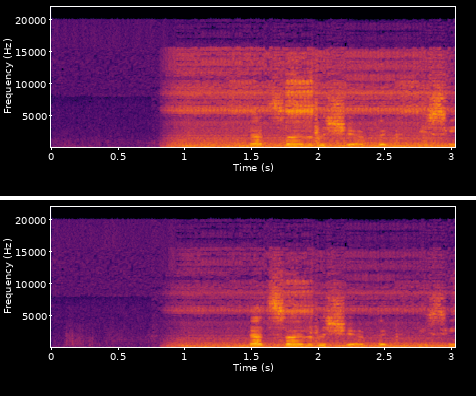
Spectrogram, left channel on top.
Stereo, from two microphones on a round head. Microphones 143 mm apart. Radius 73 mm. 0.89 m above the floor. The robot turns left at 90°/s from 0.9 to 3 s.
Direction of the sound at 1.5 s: 145° right.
